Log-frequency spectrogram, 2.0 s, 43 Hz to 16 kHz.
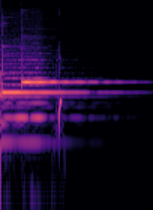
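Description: Closing notes of a radio station's logo jingle: chiming notes ringing on and fading away, with a quick rising pop about 0.8 s in, dying out shortly before the end.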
